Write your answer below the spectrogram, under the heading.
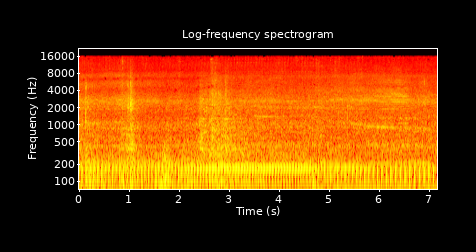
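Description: Small commuter motorcycle engine idling with a steady, fast low putter, the bike held at the top of a steep, loose stony slope. A couple of brief clatters come about one second and about three seconds in.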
